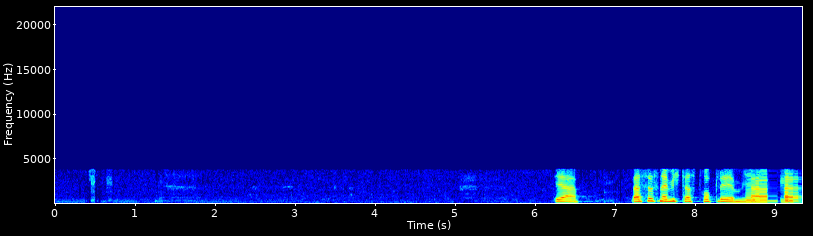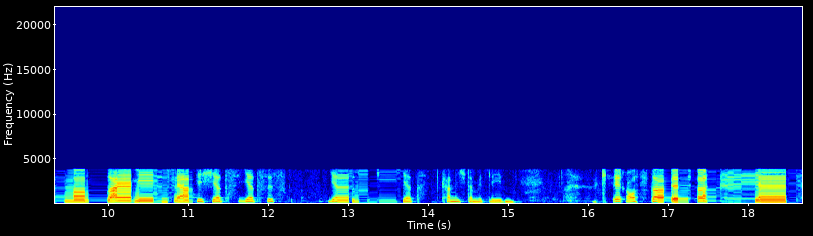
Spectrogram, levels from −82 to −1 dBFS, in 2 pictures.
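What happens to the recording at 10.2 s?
From 8.63 to 11.10 s, new audio likely stopped arriving in time, so the player kept repeating one short buffer of about 7.5 ms, with nearly all of the real signal skipped. This is robotic sound from repeated short buffers: a rigid, metallic buzz fixed at 134 Hz.

Throughout the clip, and so at 10.2 s too, the signal sounds as if it was truncated to about 9 bits with no dither. This is low bit depth without dither. The error tracks the signal at about 35 dB below it, which adds a grainy, gritty distortion to quieter passages.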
